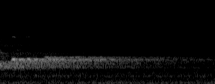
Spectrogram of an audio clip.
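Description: A soprano voice holding one high, almost pure note that fades away over about a second and a half, leaving a long church reverberation.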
